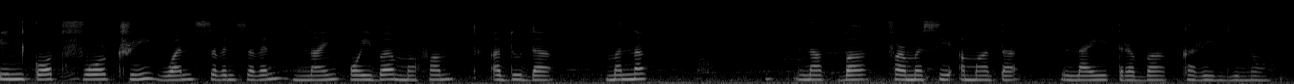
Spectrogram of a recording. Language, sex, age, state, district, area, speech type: Manipuri, female, 18-30, Manipur, Senapati, urban, read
